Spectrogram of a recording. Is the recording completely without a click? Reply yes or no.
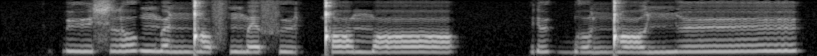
no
